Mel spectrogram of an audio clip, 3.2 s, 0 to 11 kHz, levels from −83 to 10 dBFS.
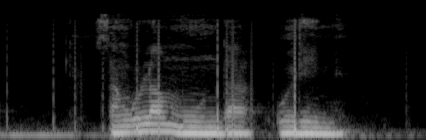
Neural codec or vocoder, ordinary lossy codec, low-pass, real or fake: none; Opus, 24 kbps; 7.2 kHz; real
